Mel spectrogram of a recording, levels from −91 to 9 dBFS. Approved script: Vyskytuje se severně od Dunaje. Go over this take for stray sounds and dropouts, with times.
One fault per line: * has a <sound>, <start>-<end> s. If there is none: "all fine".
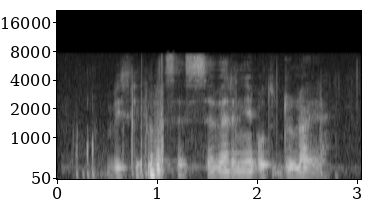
all fine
